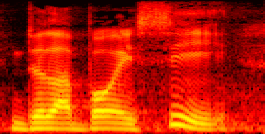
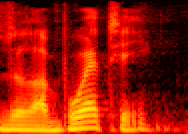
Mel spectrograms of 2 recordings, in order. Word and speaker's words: de la Boétie: And if you know French, you probably think I'm mispronouncing that, but in contemporary French, it would be de la Boétie. But apparently it's thought that in his era and in the particular part of France he lived in, that would have been pronounced de la Boétie.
